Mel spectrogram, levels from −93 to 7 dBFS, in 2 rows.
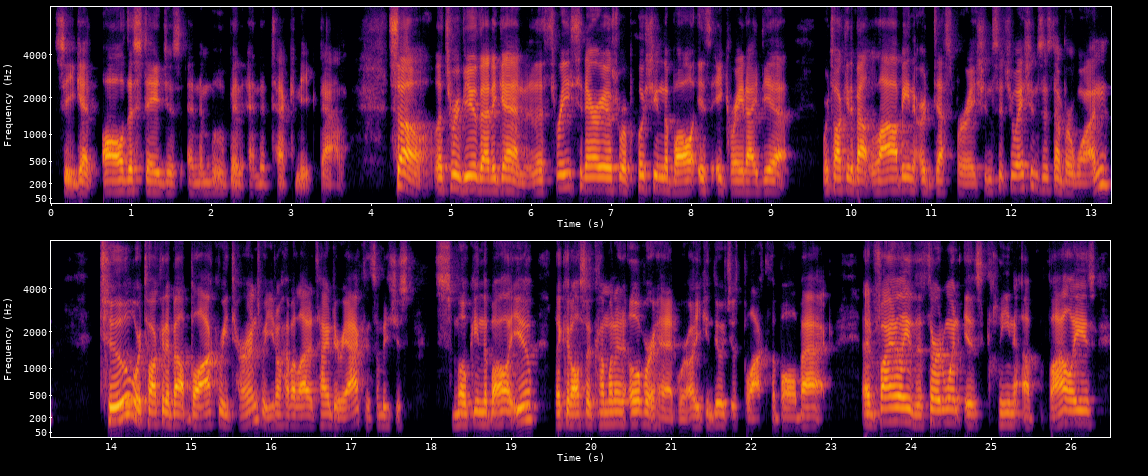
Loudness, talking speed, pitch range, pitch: -19 LUFS, 205 wpm, 120-150 Hz, 135 Hz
